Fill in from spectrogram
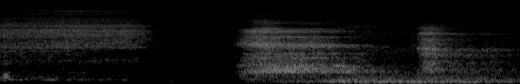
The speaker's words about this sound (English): So first breath, breathing in, I breathe for me. You just take a nice breath in. I breathe for me.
